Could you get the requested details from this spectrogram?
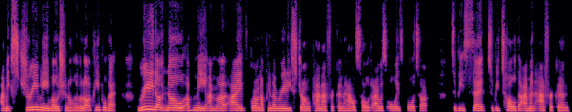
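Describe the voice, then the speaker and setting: A middle-aged woman from England with a London accent touched by Jamaican patois, chatting excitedly and rambling as a podcast guest. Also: medium pitch, fairly quick, dry recording. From United Kingdom. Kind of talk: casual chat.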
